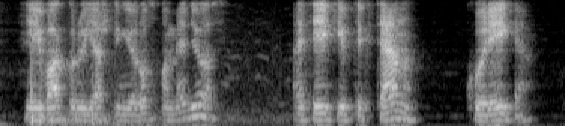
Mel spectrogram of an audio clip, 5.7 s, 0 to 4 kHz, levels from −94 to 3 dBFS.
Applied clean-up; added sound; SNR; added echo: none; Fireworks; 15 dB; reverberation time 0.2 s.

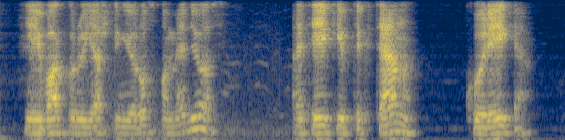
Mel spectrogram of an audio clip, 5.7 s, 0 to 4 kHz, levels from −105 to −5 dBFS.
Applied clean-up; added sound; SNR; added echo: neural separator model SepFormer DNS4.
